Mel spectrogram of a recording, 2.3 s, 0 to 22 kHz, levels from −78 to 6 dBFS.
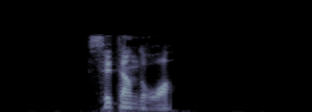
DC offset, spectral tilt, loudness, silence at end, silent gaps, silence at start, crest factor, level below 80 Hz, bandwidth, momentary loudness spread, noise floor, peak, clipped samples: under 0.1%; -2.5 dB/octave; -30 LUFS; 1.05 s; none; 0.65 s; 28 dB; -64 dBFS; 10.5 kHz; 10 LU; -83 dBFS; -8 dBFS; under 0.1%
